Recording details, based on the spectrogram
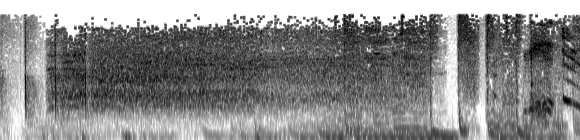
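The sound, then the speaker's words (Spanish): A crowd gives a standing ovation for the BBVA Bancomer foundation, steady dense clapping filling about six seconds with shouts mixed in, briefly dipping near the end before carrying on at full loudness. “Un aplauso, cómo no. De pie. Bravo.”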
